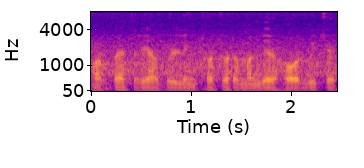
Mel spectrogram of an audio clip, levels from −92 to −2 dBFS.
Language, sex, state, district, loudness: Garhwali, male, Uttarakhand, Tehri Garhwal, -28 LUFS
